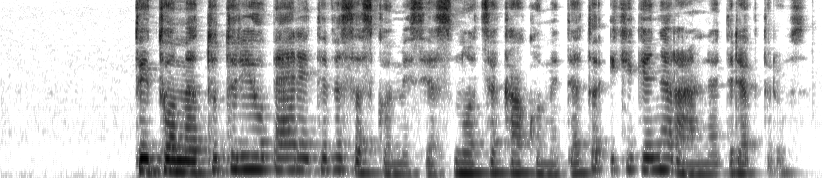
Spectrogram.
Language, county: Lithuanian, Vilnius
